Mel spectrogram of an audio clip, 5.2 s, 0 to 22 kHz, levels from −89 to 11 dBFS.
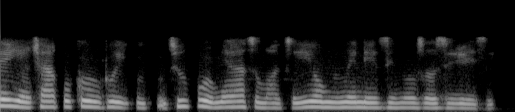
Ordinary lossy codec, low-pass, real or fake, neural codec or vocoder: Opus, 16 kbps; 5.4 kHz; fake; codec, 16 kHz, 1 kbps, FunCodec, trained on LibriTTS, 50 frames a second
